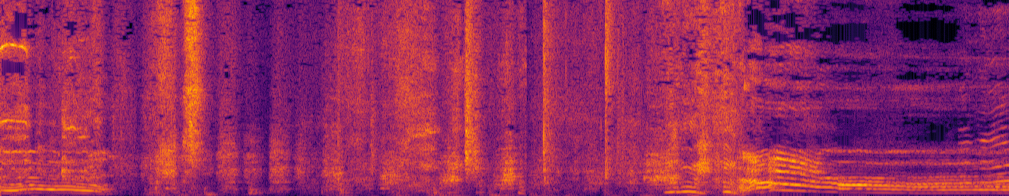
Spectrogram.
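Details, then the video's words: Husky at a birthday party for his best friend, howling along in a sung happy birthday: wavering tonal howls at the start and end, with panting and a voice speaking in between. "Husky Throws Birthday Party For His Best Friend! Sings Happy Bday to him!"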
